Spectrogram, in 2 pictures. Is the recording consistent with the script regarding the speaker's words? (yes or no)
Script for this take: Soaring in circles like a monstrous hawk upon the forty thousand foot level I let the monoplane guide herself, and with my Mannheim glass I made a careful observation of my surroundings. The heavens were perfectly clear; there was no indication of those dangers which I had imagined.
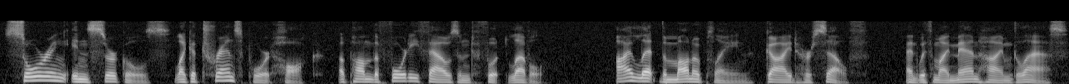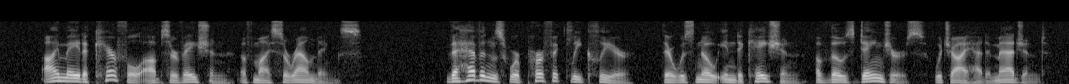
no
